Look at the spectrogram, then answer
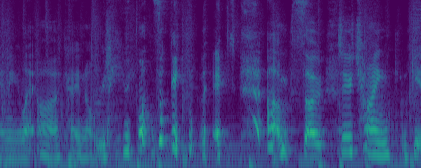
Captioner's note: laughs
